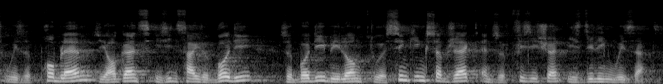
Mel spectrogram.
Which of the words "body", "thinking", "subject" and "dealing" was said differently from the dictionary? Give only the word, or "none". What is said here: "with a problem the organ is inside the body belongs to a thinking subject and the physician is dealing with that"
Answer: thinking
